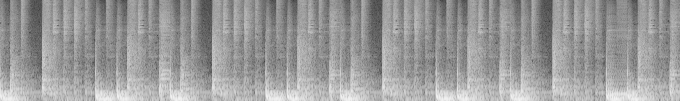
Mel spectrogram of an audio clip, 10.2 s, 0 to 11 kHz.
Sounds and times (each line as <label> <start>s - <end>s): breakbeat 0.0s - 10.2s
